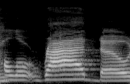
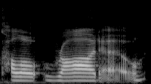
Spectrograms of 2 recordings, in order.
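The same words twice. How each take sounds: First: The stressed middle vowel sounds like 'rad'. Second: The stressed middle vowel sounds like 'rod'. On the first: The speaker calls it right. "my way" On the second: The speaker calls it wrong. "not Colorado"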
